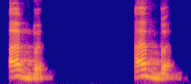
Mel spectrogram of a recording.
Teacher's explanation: اب با کا مخرج معلوم ہوا، دونوں ہونٹ آپس میں ملتے ہیں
